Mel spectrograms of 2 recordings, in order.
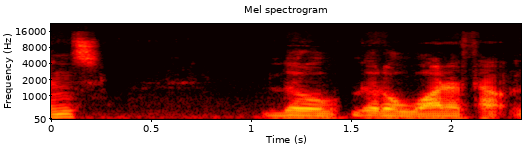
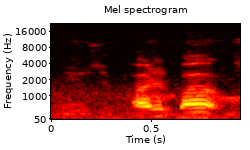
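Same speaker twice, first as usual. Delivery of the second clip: higher, louder cooing to the cat; pet talk; 7 semitones higher, 8 dB louder than usual. Real, not acted.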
